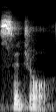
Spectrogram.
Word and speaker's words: Sigil: Now, I do pronounce this word Sigil, so let's just get that out of the way.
